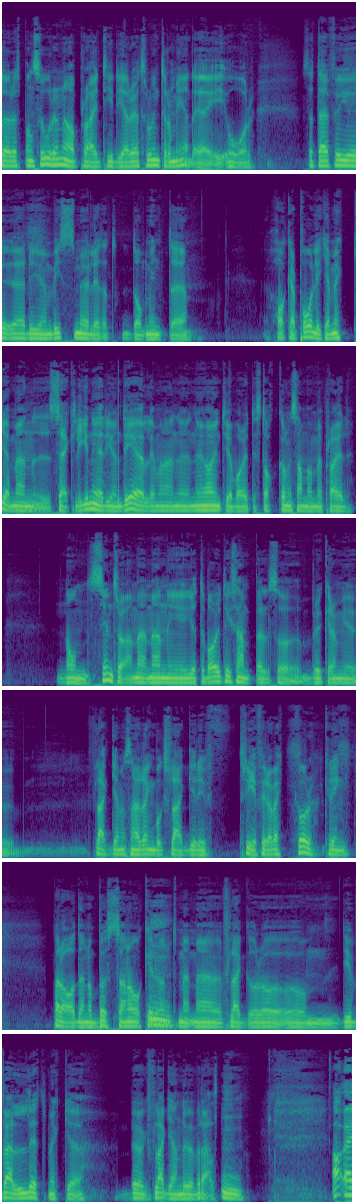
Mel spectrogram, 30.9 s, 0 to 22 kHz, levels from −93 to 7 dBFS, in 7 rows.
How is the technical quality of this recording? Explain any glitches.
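The recording has four short glitches: one brief gap and three skips.

At 6.20 to 6.22 s, just after "en viss möjlighet att", the sound cuts to silence, with about 14.5 ms of audio lost, and then resumes further on. This is likely a Bluetooth dropout, consistent with a single audio packet arriving too late to play.

At 10.30 s, after "säkerligen är det ju", and again at 17.96 s and 28.56 s, there is a jump in the speech but no silence. About 20 ms is lost at the first and about 10 ms at the others. This fits a dropped buffer (overrun), where unread samples were overwritten and the two sides joined.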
